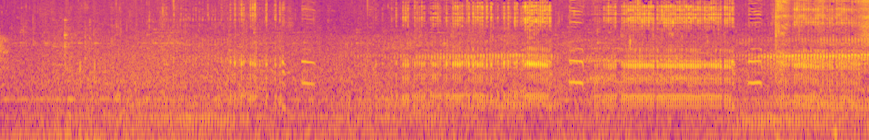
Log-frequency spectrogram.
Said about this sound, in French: On ne s'attend pas du tout à ce que ce soit des pingouins. Euh, je m'attendais à des, des piaillements, on dirait un tracteur.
